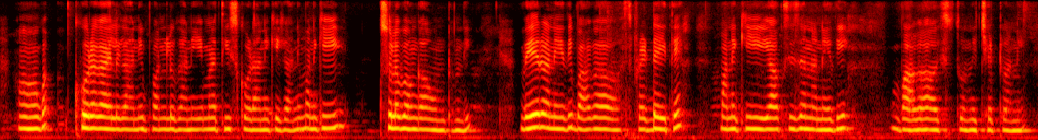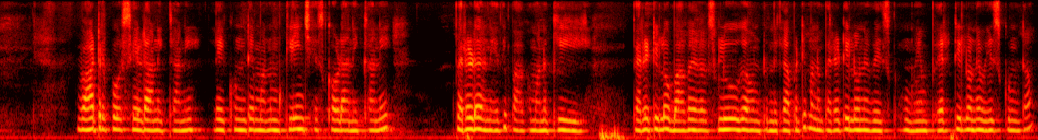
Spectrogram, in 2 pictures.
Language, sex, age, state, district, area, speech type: Telugu, female, 18-30, Andhra Pradesh, Sri Balaji, urban, spontaneous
